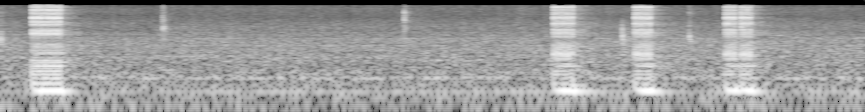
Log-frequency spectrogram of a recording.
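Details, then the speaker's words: Laboratory recording from an electrode in an animal's brain during behavioural monitoring: steady low hum with sharp crackling pops, the audio monitor of single-neuron electrical activity. "Behavior to how much juice they're getting to the position of my electrode and what the electrical activity that's coming off of there is, where the animal is looking. That is the sound of brain activity in"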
